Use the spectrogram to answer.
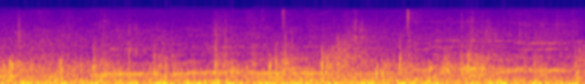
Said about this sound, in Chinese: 办公室匆忙的脚步声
